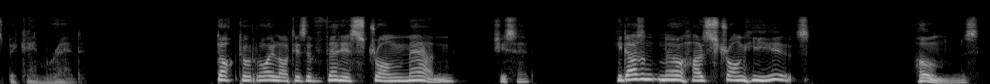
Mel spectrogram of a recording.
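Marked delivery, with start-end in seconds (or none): 2.2-8.1 put-on young woman's voice, higher; frightened young woman telling her story; Miss Stoner. Young woman pleads with Holmes, higher voice.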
